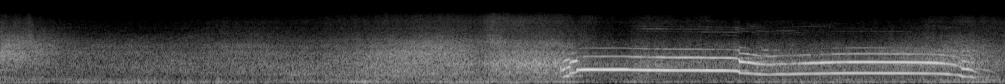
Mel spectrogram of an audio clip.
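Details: Alaskan Malamute howling at fire truck sirens: after a noisy start, a loud, sustained tonal howl begins near six seconds, holds steady, then drops to a slightly lower wavering pitch before trailing off; faint siren-like background.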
